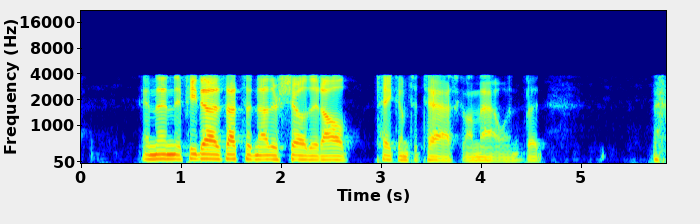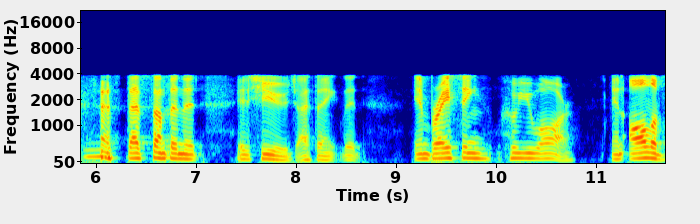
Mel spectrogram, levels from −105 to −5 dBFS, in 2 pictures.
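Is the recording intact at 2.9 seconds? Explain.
Yes, the audio is intact at 2.9 seconds, with no dropout, click, distortion or other fault at that moment.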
